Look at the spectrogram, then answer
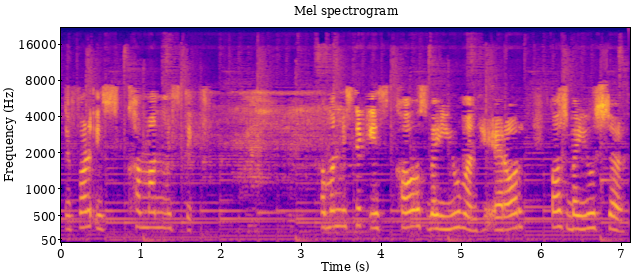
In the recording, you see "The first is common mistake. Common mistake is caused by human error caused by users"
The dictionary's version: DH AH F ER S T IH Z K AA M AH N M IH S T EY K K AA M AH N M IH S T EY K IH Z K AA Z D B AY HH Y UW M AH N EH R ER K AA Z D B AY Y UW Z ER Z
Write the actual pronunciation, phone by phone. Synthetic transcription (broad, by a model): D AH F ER T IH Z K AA M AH N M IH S T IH K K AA M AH N M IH S T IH K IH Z K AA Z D B AY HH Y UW M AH N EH R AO K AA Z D B AY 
